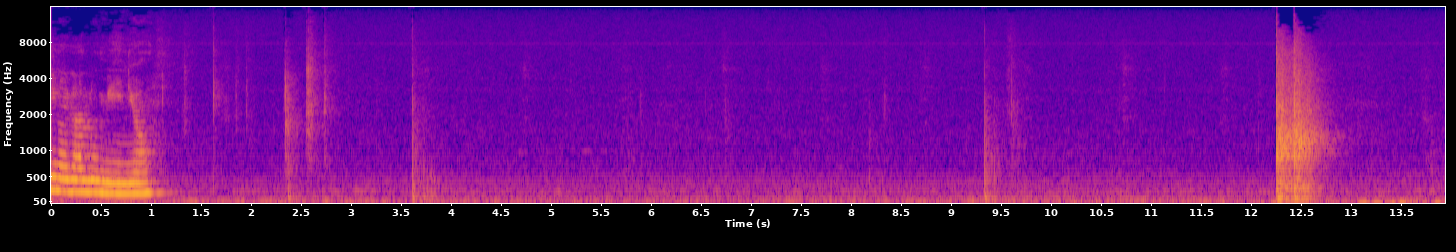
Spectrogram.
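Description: A spoon scrapes and taps against thin foil cups.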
